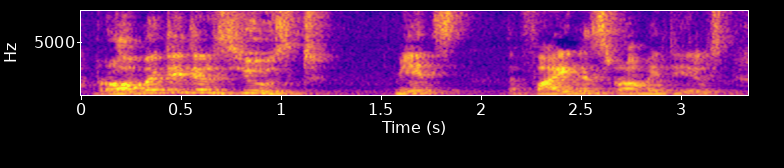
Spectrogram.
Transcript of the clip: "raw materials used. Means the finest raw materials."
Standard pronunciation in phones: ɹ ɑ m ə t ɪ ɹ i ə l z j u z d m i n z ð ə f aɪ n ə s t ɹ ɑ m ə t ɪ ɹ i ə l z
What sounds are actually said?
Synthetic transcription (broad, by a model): ɹ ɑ m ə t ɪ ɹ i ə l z j u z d m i n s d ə f aɪ n ə s t ɹ ɑ m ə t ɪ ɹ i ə l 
